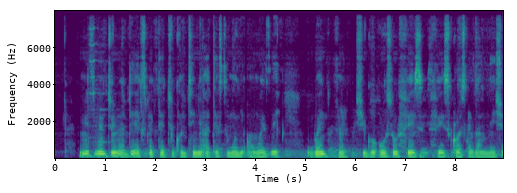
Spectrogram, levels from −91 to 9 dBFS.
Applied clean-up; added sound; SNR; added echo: neural separator model SepFormer DNS4.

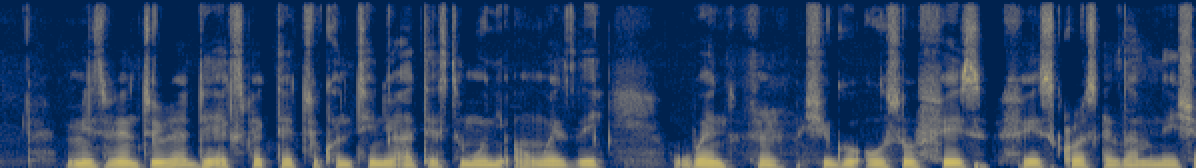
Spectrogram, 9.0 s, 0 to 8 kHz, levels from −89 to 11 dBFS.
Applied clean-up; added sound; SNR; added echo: none; none; none; none.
